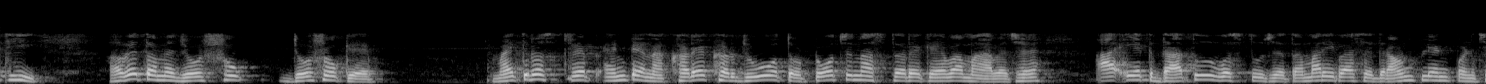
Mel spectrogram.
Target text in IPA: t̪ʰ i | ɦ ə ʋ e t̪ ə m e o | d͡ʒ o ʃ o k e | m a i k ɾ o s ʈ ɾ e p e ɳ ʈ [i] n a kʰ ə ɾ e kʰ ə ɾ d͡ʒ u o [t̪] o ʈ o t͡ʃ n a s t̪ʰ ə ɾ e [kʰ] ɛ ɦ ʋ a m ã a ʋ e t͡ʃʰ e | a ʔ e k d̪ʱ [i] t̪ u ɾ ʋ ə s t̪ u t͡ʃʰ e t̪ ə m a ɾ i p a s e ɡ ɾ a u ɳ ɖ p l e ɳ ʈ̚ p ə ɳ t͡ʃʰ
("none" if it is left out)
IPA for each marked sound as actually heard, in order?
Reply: e, t̪, k, a

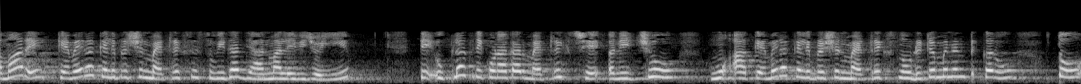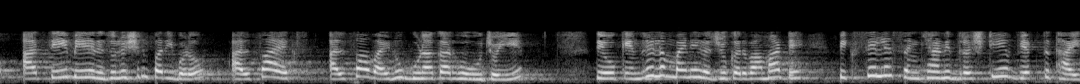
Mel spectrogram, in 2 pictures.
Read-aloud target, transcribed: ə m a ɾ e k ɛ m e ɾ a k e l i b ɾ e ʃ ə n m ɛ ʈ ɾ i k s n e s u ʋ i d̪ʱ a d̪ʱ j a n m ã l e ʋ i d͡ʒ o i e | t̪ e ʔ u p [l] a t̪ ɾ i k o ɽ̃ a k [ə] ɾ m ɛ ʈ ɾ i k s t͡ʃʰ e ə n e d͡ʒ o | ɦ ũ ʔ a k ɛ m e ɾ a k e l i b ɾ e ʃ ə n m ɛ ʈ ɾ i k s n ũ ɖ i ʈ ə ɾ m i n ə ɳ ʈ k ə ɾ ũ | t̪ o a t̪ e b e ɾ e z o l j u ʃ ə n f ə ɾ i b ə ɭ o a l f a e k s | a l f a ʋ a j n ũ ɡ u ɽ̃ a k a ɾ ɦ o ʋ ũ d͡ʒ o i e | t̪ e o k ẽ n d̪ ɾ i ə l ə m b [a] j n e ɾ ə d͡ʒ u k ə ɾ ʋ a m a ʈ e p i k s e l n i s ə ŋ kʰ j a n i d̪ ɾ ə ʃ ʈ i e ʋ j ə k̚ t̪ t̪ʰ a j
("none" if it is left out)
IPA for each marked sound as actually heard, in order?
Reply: l, a, a

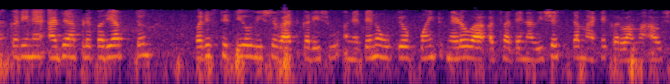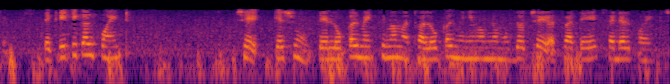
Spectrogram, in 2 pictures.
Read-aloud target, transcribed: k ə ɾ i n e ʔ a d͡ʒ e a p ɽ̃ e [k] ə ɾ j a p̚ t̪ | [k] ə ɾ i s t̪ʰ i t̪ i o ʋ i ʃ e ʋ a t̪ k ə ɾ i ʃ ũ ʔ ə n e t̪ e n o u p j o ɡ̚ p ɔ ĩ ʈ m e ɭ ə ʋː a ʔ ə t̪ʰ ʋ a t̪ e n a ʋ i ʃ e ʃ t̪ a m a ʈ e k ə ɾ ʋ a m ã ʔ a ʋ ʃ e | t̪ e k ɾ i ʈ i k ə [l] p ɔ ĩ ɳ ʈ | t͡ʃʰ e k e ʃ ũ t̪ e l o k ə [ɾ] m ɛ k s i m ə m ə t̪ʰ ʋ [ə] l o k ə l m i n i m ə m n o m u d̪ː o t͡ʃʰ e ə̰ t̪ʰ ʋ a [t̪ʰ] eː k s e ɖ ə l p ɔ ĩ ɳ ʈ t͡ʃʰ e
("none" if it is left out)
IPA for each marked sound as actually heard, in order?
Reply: p, p, l, l, a, t̪

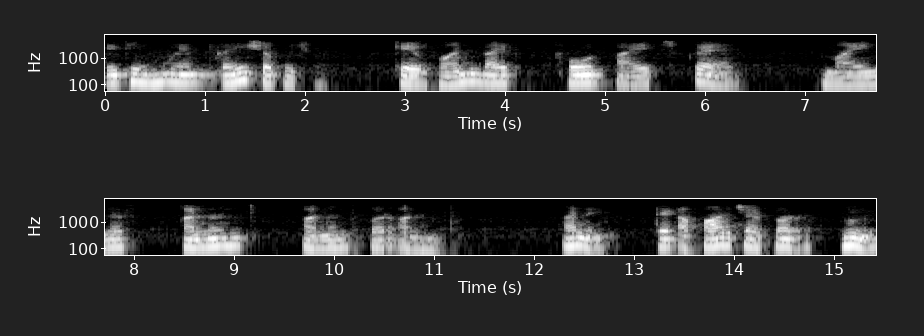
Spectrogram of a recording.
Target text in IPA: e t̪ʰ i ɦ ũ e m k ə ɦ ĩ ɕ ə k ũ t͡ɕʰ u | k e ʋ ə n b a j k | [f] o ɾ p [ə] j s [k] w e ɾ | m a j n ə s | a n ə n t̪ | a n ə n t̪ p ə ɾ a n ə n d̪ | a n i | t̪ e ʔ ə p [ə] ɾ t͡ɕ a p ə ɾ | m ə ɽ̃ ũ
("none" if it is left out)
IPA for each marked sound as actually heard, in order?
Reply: f, a, k, a

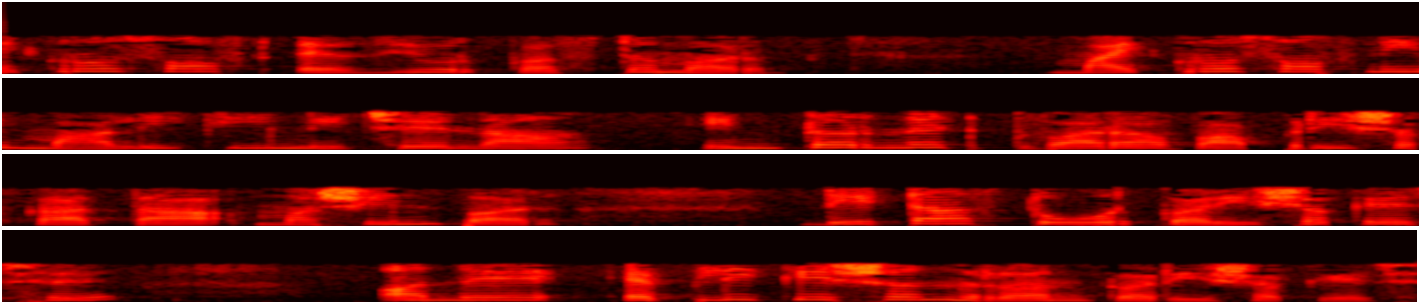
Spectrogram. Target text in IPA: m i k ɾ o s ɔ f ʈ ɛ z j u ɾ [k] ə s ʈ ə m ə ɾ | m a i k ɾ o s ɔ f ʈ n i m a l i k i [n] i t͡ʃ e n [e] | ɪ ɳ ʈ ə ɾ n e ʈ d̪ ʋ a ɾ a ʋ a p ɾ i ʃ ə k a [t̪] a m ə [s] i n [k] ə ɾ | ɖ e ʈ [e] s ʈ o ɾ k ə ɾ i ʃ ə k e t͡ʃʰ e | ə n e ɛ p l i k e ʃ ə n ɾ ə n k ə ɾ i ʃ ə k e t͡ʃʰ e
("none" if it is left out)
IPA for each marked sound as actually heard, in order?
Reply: k, n, a, t̪, ʃ, p, a

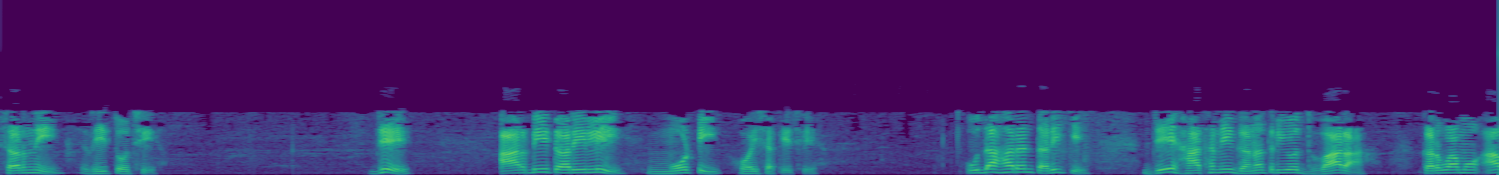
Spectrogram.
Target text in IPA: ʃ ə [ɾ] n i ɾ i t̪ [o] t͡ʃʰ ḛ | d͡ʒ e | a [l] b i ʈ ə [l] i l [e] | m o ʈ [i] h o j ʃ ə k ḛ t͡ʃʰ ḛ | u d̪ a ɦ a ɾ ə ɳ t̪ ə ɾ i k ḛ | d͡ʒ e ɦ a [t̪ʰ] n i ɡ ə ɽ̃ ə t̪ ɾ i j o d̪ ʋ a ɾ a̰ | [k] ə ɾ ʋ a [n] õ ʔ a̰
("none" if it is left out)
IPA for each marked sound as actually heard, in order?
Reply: ɾ, o, ɾ, ɾ, i, i, t̪ʰ, k, m

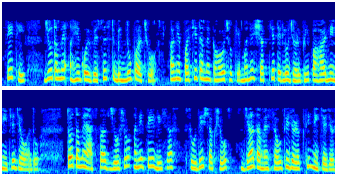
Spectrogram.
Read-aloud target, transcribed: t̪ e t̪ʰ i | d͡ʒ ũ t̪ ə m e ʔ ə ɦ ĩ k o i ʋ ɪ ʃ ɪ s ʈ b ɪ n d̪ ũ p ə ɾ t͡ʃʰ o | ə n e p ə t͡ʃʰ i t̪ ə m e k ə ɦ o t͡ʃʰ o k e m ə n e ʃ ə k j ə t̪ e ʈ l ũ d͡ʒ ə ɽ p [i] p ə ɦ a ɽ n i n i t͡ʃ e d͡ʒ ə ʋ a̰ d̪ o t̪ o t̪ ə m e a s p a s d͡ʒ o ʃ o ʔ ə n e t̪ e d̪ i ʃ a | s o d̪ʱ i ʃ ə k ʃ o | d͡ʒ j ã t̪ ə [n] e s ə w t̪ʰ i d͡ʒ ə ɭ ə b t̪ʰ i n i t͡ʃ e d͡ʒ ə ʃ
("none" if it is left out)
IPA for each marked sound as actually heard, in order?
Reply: i, m

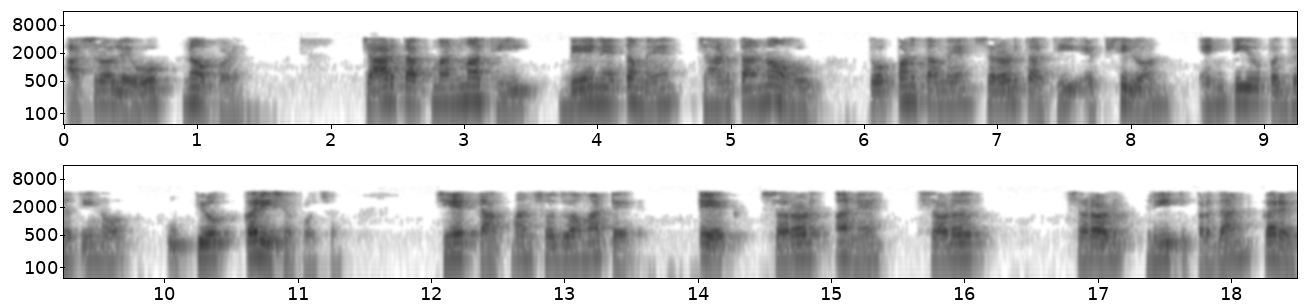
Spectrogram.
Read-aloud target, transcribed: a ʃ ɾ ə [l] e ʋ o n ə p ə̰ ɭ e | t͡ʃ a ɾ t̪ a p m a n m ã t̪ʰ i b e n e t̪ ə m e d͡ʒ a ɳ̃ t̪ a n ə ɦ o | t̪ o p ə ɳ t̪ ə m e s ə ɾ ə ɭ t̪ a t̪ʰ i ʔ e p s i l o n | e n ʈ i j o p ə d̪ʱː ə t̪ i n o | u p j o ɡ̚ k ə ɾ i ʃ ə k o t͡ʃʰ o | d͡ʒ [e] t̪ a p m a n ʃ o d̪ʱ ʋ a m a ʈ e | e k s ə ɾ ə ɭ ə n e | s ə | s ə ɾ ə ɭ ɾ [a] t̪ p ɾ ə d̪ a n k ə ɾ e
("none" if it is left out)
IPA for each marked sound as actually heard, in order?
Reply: l, e, i

